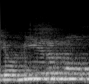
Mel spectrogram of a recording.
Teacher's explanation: la conversión de S en R en el contexto con consonante sonora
